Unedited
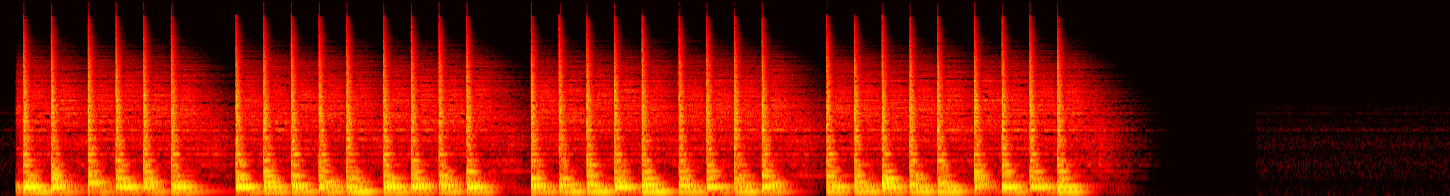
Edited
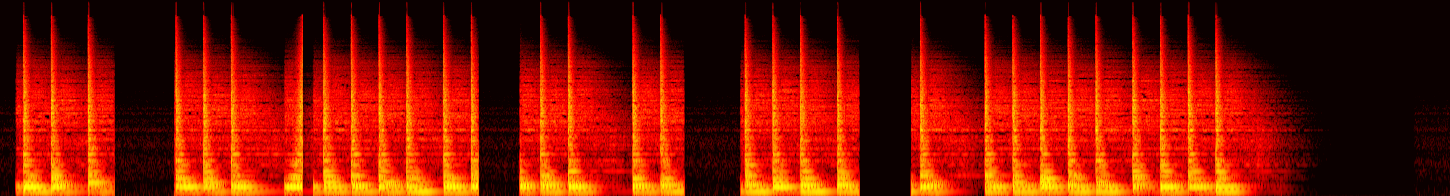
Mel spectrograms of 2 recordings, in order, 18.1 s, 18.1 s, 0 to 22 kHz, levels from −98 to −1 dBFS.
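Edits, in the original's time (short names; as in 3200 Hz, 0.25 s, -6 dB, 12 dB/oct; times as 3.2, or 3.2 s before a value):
1.43 insert room tone 0.75 s
2.81–3.17 reverse
5.23 insert room tone 0.52 s
7.28 insert room tone 0.71 s
8.76–9.41 mute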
